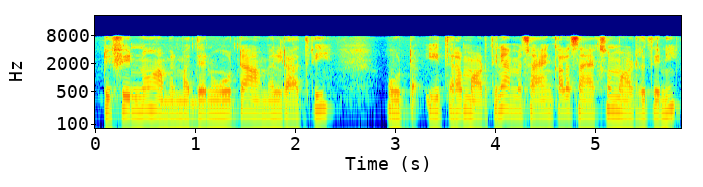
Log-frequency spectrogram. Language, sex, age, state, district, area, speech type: Kannada, female, 30-45, Karnataka, Koppal, rural, spontaneous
